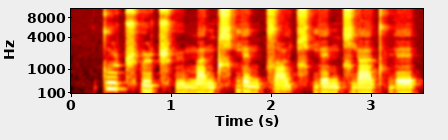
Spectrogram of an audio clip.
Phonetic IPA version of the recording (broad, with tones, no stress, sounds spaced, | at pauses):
t̪ u˥ ʈ͡ʂʰ ɻ̩˥ ʈ͡ʂʰ ɻ̩˧˥ m a˧˥ n t͡ɕʰ j ɛ˥˩ n t͡s ɑ˨˩ ʊ̯ t͡ɕʰ j ɛ˥ n t͡ɕ j ä˥ t̪ʰ ɥ ɛ˥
